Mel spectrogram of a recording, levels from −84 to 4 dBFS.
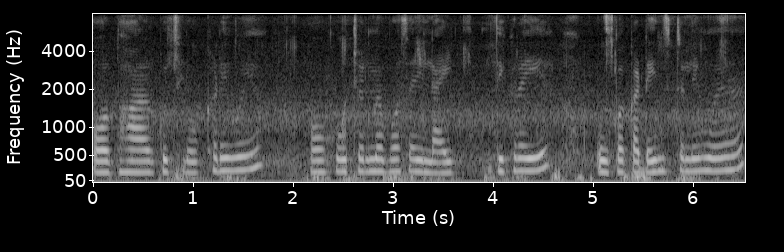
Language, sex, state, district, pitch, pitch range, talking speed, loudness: Hindi, female, Uttar Pradesh, Jyotiba Phule Nagar, 215 Hz, 200-225 Hz, 195 wpm, -26 LUFS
